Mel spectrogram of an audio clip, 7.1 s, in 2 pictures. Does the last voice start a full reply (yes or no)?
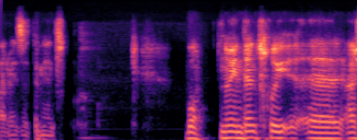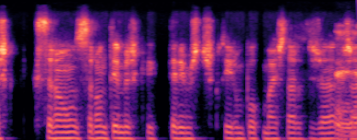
yes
